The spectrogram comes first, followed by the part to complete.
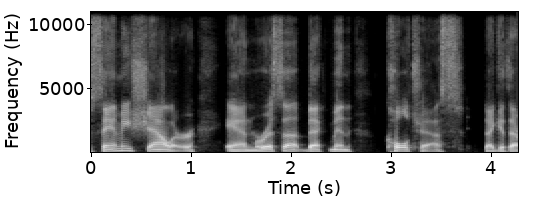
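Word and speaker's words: Keultjes: Colchess. And it's spelled K E U L T J E S.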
